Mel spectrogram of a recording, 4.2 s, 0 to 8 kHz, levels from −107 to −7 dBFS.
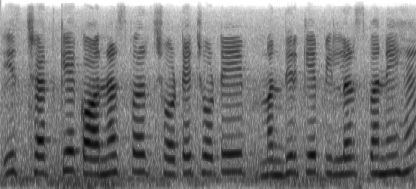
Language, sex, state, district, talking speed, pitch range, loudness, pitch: Hindi, male, Punjab, Fazilka, 175 wpm, 250-275 Hz, -18 LUFS, 260 Hz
